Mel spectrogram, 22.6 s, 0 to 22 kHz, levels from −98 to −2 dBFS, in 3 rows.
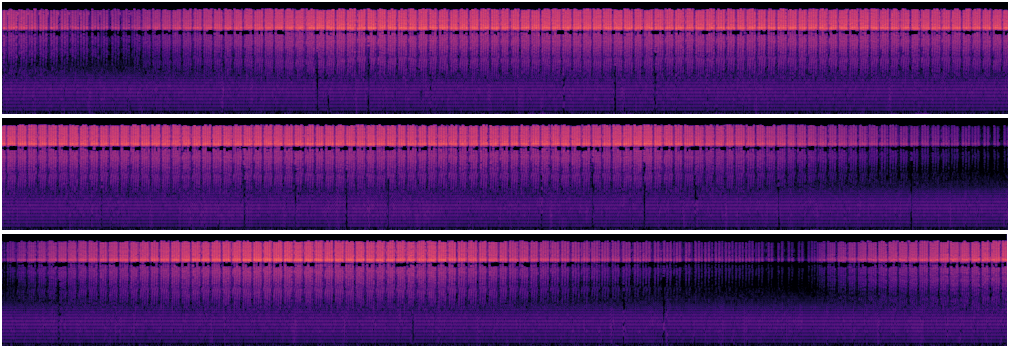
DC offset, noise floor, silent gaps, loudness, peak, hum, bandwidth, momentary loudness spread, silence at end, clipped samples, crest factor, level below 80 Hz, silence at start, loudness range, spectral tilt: under 0.1%; -57 dBFS; none; -25 LUFS; -8 dBFS; none; 17 kHz; 15 LU; 0 s; under 0.1%; 20 dB; under -90 dBFS; 0 s; 10 LU; 5 dB/octave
